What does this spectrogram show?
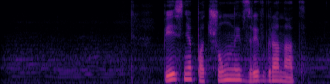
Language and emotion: Russian, neutral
